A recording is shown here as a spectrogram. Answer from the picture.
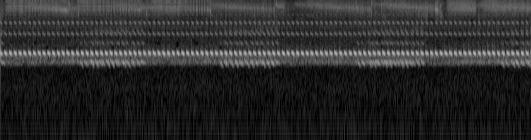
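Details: Tree crickets chorusing in the Willamette Valley, Oregon, producing a constant piercing trill over quieter, regularly pulsing background chirps.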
